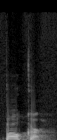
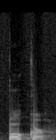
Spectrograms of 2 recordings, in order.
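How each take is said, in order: Both takes have the same delivery.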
